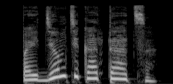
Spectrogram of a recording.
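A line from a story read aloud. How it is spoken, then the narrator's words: Exclaiming, clapping energetically. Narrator (Russian): воскликнул Финли, энергично хлопая в ладоши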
